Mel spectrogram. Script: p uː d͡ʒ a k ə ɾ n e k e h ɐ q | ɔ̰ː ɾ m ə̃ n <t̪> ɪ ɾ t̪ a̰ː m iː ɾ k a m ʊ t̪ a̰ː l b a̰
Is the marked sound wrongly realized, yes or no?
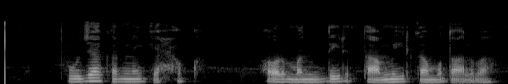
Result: yes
